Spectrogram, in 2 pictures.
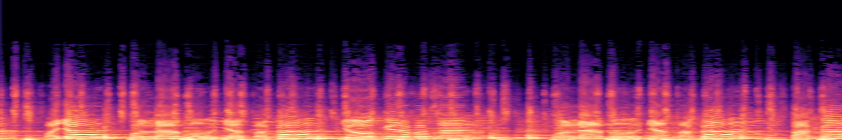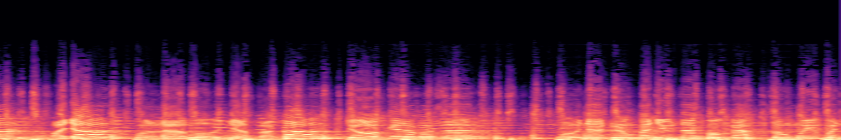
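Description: Vintage merengue band playing an instrumental passage with a steady dance beat, wavering melody lines and low bass notes recurring on the beat.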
